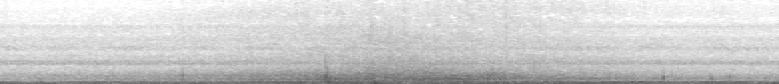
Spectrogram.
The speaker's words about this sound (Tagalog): Nang biglang may dumaan na kotse.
